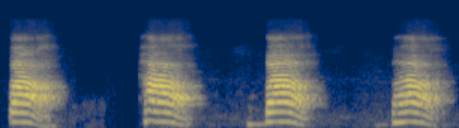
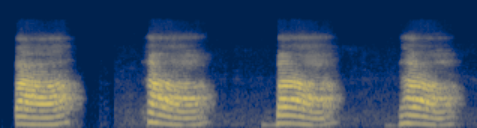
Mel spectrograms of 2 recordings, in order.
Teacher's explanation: यहाँ पर आप देखिए आपका ओठ जो है लग रहे हैं एक दूसरे के साथ, पा, फा, बा, भा।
